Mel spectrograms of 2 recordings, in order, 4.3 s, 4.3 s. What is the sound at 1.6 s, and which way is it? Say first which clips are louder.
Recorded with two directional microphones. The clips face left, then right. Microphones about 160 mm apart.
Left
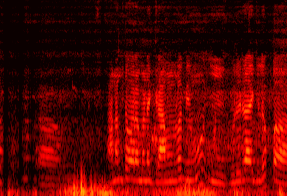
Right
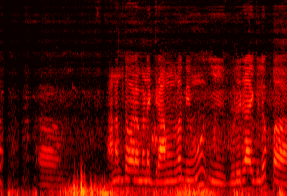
A man's voice: even; 20° right (ahead or behind).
